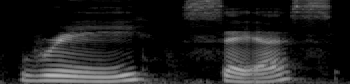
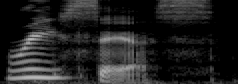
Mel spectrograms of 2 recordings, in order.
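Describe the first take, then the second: First: "recess" in two separate beats, re, then cess; evenly spaced syllables in "recess"; chopped syllables. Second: "recess" joined in one go, high then falling; blended "recess", pitched up with a final drop; syllables slid together. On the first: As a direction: chop "recess" slowly at the syllable break. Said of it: "chop those syllables". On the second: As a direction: slide "recess" into one whole word with a high start. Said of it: "and then we slide it". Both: Shown as a demonstration.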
